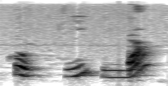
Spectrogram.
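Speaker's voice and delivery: coquilla drawn out syllable by syllable; slow sounding out. Shown as a demonstration. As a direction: stretch coquilla slowly for the class. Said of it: "puis de la lettre I".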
